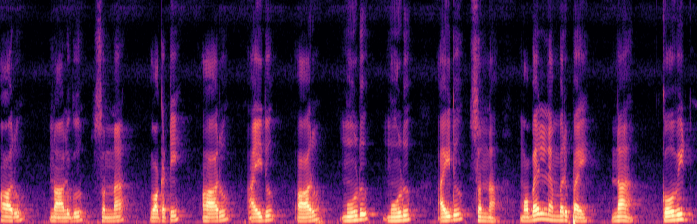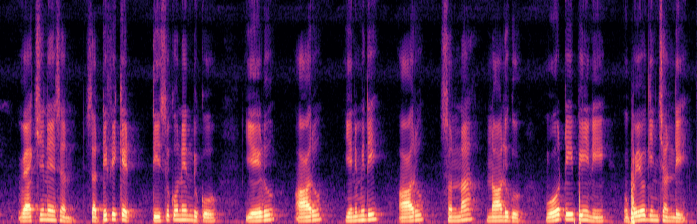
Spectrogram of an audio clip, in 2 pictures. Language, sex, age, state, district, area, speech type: Telugu, male, 18-30, Andhra Pradesh, Konaseema, rural, read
